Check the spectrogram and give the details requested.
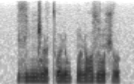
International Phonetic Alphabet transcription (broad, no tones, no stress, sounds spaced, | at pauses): z i ŋ͡ǁ ə˞ tʼ ʊ ɳ u p õ ɳ ɔ z õ ʃ ʊ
